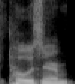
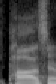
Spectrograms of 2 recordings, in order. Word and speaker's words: Posner: and it's your name my last name is poser people mispronounce it as possible my nickname growing up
